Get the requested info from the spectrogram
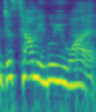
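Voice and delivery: ordinary talk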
